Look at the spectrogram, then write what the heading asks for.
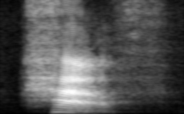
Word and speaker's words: half: talk salmon yoke calf half once more chalk talk salmon yok cough and half you can notice again that there isas a letter that I didn't pronounce this time and that's the letter L here the rule is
